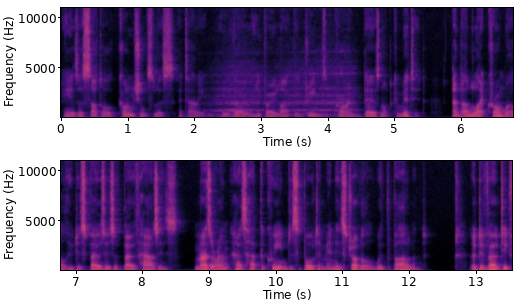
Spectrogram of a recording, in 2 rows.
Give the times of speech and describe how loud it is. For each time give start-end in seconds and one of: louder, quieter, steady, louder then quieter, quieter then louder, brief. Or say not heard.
0.0-13.5 louder.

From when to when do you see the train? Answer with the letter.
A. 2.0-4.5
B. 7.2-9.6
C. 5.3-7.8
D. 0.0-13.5
A.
